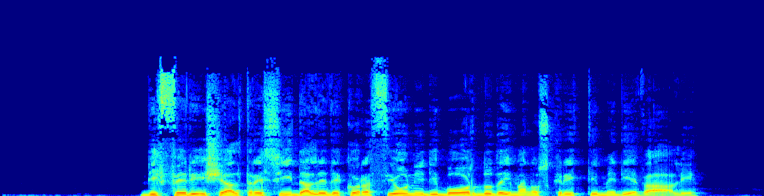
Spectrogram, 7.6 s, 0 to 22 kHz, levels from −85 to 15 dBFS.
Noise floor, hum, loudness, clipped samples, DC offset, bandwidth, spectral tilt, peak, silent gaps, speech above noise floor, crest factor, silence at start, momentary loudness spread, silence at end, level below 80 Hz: -68 dBFS; none; -16 LUFS; under 0.1%; under 0.1%; 15.5 kHz; -7 dB/octave; -2 dBFS; none; 53 dB; 14 dB; 1.4 s; 9 LU; 0.65 s; -48 dBFS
